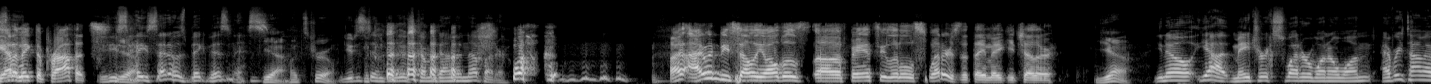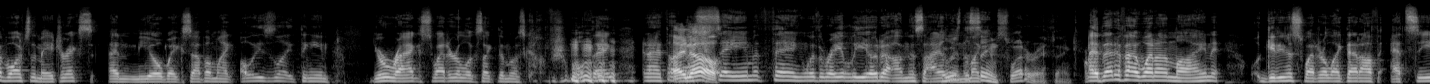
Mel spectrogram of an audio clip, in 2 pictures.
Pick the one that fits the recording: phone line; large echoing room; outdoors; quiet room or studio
quiet room or studio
